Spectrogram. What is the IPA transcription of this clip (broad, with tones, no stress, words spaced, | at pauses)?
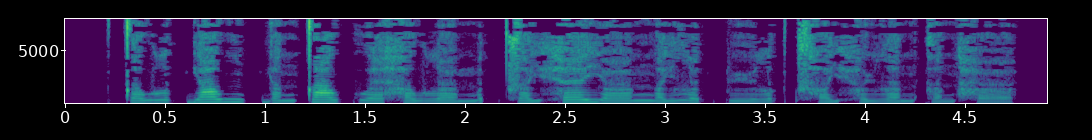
t̪ɐ˨˧wlʊ˨k̚jaː˥wŋɪ˧k̚ jɐ˨˧n t̪aː˥wkʷɛː˨hɐ˨wlœː˨˩ mɵ˧t̚t͡sɐ˨j hɛː˥jœː˨˧ŋɐ˨˥j lɵ˧t̚pyː˨lʊ˥k̚t͡sʰɐ˨˧j hɵ˧ɥlɐ˧nkɐ˨˥nhœː˨˩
